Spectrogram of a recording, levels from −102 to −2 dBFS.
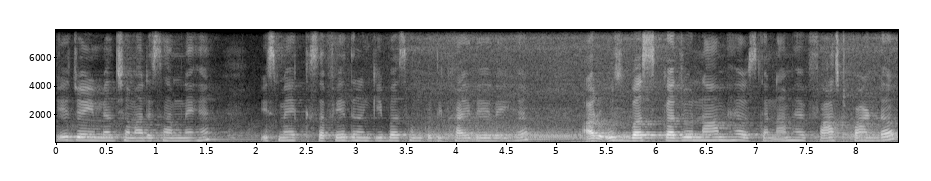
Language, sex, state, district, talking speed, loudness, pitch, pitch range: Hindi, female, Jharkhand, Sahebganj, 200 wpm, -27 LUFS, 195 Hz, 190-210 Hz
